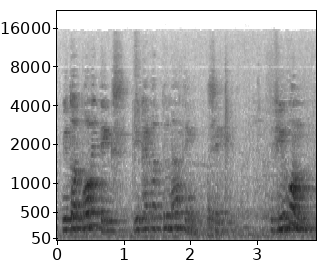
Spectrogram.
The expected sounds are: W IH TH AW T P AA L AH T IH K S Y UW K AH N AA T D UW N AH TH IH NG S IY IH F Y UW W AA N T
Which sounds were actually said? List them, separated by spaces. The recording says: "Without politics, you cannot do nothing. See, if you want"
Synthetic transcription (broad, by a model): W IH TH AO P AA L AH T IH K S Y UW K AH N AA T D UW N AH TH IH NG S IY IH F Y UW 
